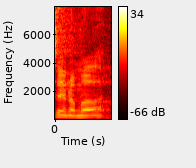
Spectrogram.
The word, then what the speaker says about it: Sinema: Quote, the Arizona senator's name is pronounced Sinema, and it is apt because she sweeps.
